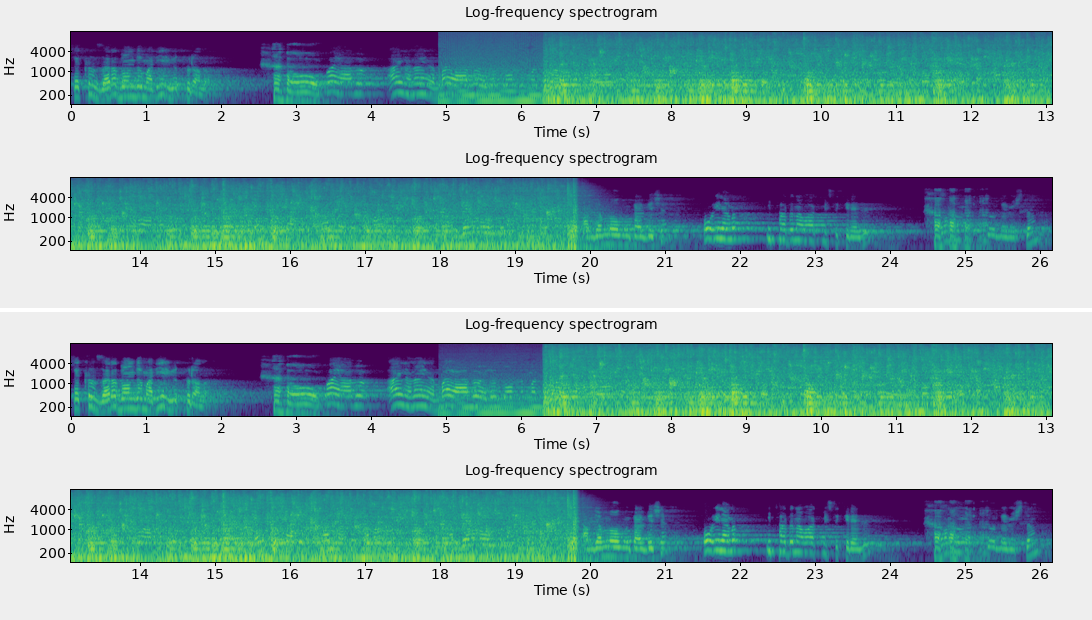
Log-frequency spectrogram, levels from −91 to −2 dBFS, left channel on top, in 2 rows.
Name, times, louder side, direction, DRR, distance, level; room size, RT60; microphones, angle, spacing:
voice 1, 0.0-1.8 3.4-7.6 8.5-11.9 13.1-13.3 13.5-14.7 15.0-17.3 17.7-21.0 21.5-22.0 22.5-23.7 24.7-26.0, right 2 dB, 60° right, 7 dB, 1.0 m, -31 dB
voice 2, 2.5-3.4 11.8-12.4 12.9-13.2 24.5-25.3, equal, 10° left, 7 dB, 0.8 m, -32 dB
sound 1, 4.9-13.4, left 2 dB, 45° left, 0.7 m, -33 dB
sound 2, 6.3-19.9, right 2 dB, 20° right, 0.5 m, -20 dB
sound 3, 10.2-16.0, equal, 85° left, 4.5 m, -41 dB
28.0 x 20.0 x 8.3 m, 2.4 s
head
